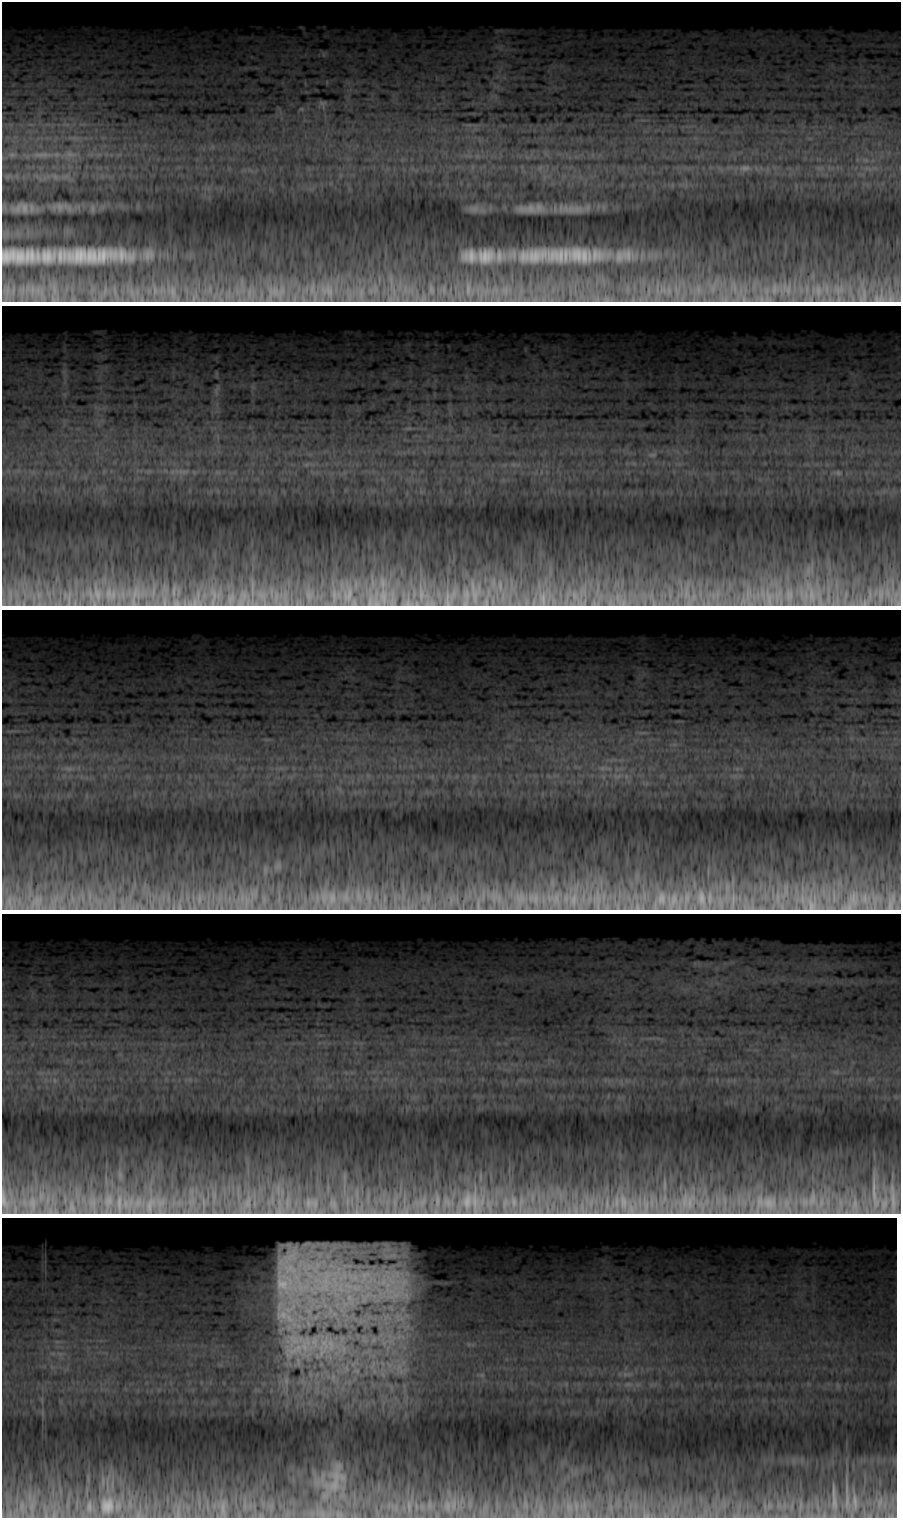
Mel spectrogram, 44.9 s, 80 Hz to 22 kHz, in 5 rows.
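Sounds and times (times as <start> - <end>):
train wheels rumbling on rail: 0.0 - 44.9.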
